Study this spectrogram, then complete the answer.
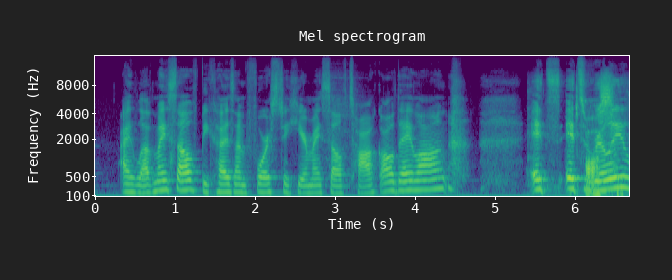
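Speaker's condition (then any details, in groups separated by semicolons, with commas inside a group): No condition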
